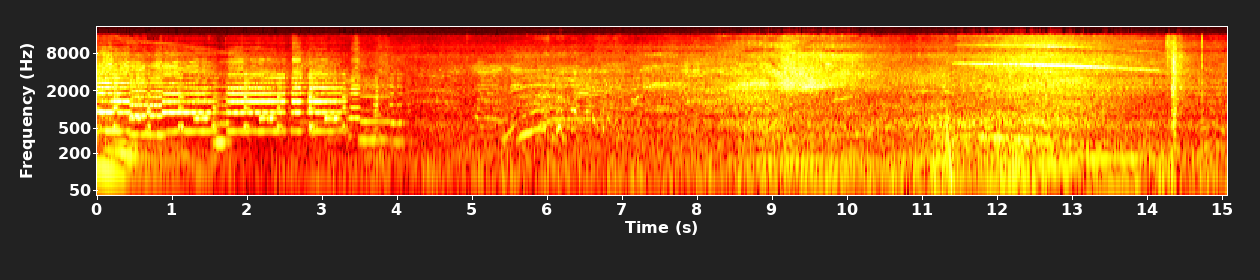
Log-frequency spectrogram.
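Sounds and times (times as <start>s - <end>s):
large vehicle rumbling: 0.0s - 15.0s
high squeal falling in pitch: 11.4s - 14.3s.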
